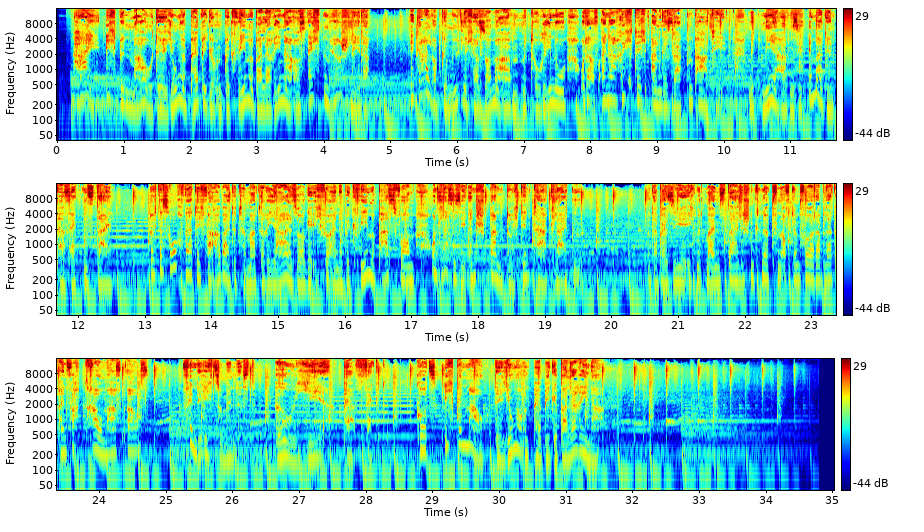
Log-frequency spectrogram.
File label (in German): Freundlich, W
